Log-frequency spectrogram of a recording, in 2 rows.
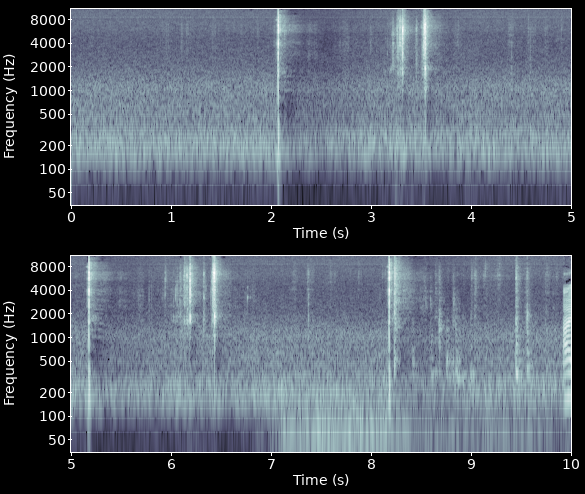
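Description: Spring-action airsoft pistol, a G17 replica, being fired: a series of seven sharp clicks, single ones about three seconds apart with two quick pairs of clicks between them.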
